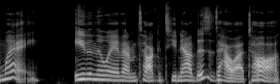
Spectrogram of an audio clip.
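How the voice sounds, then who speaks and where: Dry and close with no echo, the speech comes at a very fast pace in an American accent with lively intonation. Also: woman. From California. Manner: conversational, reflective.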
